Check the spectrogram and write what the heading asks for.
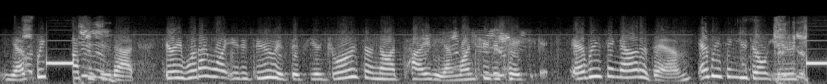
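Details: Adult speaker over a telephone or radio line; typical speech.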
